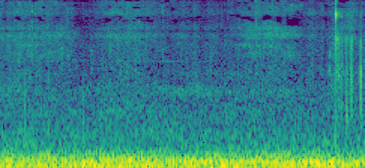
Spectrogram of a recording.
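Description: Wind buffeting a phone microphone outdoors, a steady low rumble.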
